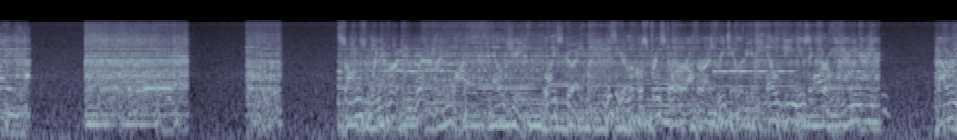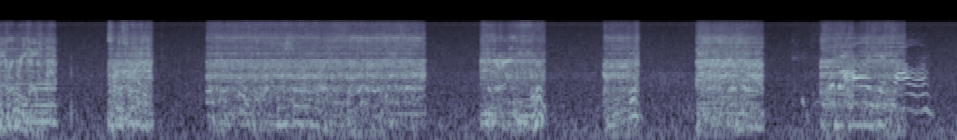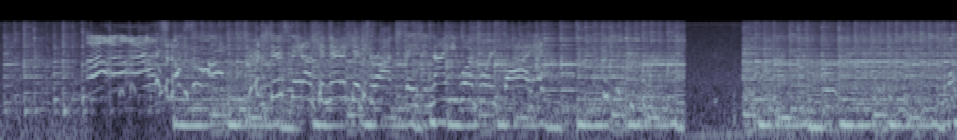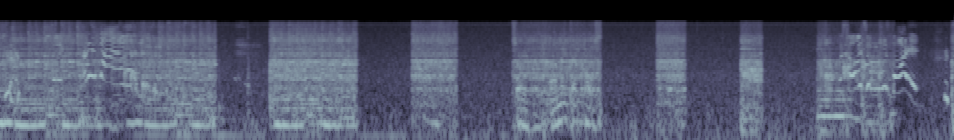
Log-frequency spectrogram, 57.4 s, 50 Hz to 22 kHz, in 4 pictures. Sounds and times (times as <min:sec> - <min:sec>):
Radio: 0:00.0 - 0:00.5, 0:01.2 - 0:02.9, 0:03.7 - 0:04.3, 0:05.0 - 0:13.4, 0:14.0 - 0:15.3, 0:16.0 - 0:16.8, 0:17.4 - 0:20.8, 0:21.5 - 0:22.6, 0:23.4 - 0:24.1, 0:24.8 - 0:28.4, 0:30.2 - 0:40.1, 0:41.8 - 0:48.5, 0:49.2 - 0:50.0, 0:50.7 - 0:52.2, 0:52.9 - 0:53.4, 0:54.2 - 0:54.6, 0:55.3 - 0:57.3
Speech: 0:05.1 - 0:13.4, 0:14.0 - 0:15.2, 0:17.6 - 0:20.7, 0:26.8 - 0:28.4, 0:30.0 - 0:36.9, 0:50.8 - 0:52.1, 0:55.5 - 0:56.9.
